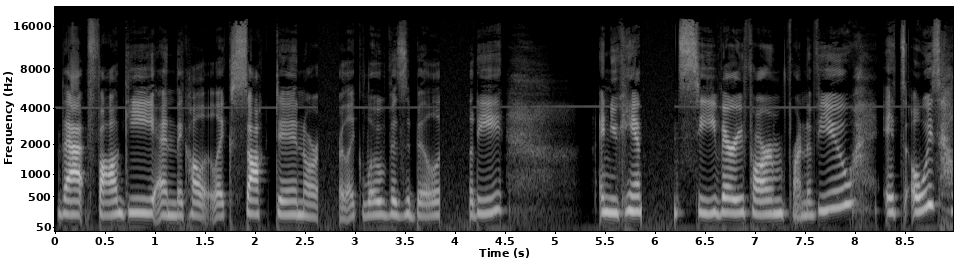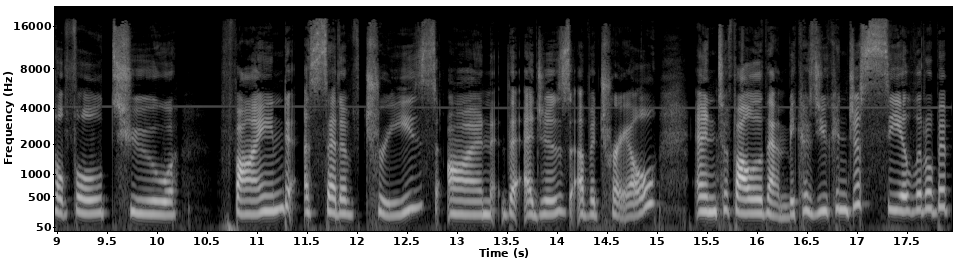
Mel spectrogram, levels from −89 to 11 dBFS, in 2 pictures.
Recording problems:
high-pitched whine; faint; throughout; 4 kHz, 35 dB below the speech
audio cutting out; at 2.5 s, at 4 s and at 6 s

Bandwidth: 18 kHz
